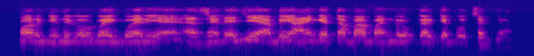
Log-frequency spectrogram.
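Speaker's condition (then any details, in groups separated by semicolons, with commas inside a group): Bulbar ALS, bulbar onset; voice strong and loud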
